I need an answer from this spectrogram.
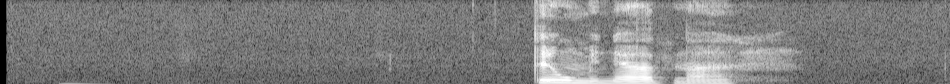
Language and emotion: Russian, neutral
